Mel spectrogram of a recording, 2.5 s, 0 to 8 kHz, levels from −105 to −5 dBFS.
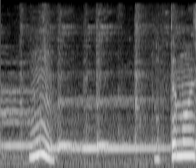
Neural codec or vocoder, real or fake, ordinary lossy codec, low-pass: codec, 16 kHz, 16 kbps, FreqCodec, larger model; fake; none; 7.2 kHz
